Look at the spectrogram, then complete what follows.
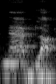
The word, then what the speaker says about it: nabla: via a vector operator called nabla this is pronounced as nabla it's the inverse of delta in inverted delta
